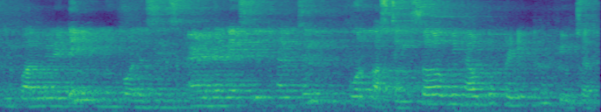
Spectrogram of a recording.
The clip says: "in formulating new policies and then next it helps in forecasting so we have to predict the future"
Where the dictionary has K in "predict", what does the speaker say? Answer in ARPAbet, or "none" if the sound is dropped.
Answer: none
